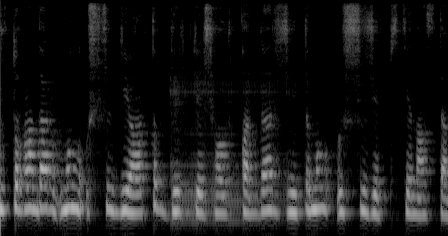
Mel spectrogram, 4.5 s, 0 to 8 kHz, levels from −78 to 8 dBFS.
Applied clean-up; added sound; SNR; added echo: neural mask model DeepFilterNet 3.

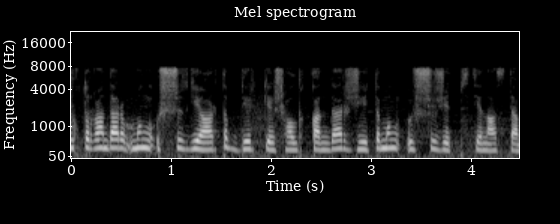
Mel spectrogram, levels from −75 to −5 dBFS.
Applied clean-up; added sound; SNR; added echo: none; none; none; none.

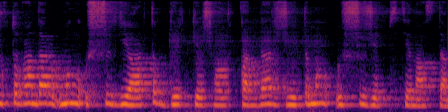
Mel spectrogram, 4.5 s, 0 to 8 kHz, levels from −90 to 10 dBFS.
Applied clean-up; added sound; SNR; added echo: neural separator model SepFormer DNS4.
